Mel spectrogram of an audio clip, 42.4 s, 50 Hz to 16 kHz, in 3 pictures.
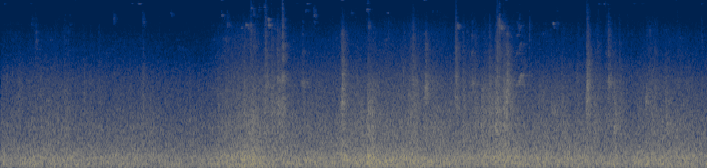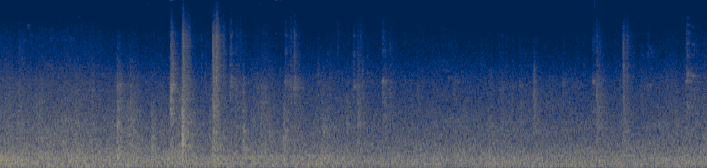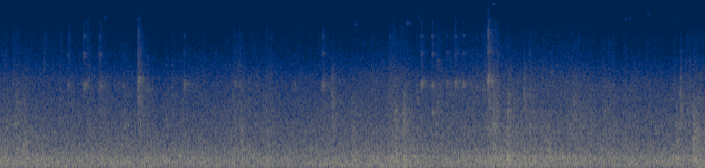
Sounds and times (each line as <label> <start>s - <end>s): heavy windstorm 0.0s - 42.3s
